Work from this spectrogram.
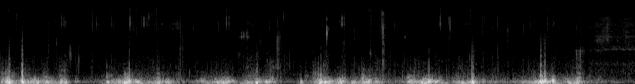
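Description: Fingertips rub and tap directly on the small, soft silicone ear of a black dual-ear microphone. The result is deep, muffled thumping and rubbing in uneven bursts, with almost nothing bright above the low rumble.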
